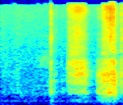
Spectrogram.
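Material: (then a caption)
Slate. A child's hand draws with white chalk on a small wood-framed chalkboard lying flat on carpet. A brief tick is followed by two longer, rasping chalk strokes across the board surface. The scratches sit mostly in the mid range, with a soft hiss around them.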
